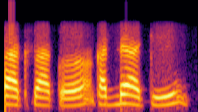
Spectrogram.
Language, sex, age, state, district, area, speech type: Kannada, female, 60+, Karnataka, Udupi, rural, conversation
